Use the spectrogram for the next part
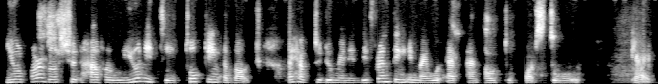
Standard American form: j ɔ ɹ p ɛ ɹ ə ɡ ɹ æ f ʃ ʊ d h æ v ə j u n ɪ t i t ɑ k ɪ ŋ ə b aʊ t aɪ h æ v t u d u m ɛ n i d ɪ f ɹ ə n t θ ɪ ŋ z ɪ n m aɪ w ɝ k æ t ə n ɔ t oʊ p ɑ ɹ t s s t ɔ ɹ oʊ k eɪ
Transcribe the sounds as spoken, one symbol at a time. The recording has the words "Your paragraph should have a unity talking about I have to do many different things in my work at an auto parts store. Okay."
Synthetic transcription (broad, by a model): j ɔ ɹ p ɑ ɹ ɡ ʌ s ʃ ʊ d h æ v ə j u n ɪ t i t ɑ k ɪ ŋ ə b aʊ t aɪ h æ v t u d u m ɛ n i d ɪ f ɹ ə n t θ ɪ ŋ s ɪ n m aɪ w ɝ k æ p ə n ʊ t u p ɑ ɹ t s s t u w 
